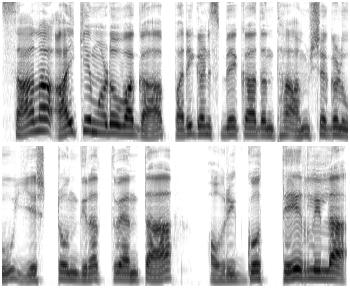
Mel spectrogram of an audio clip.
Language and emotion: Kannada, surprised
